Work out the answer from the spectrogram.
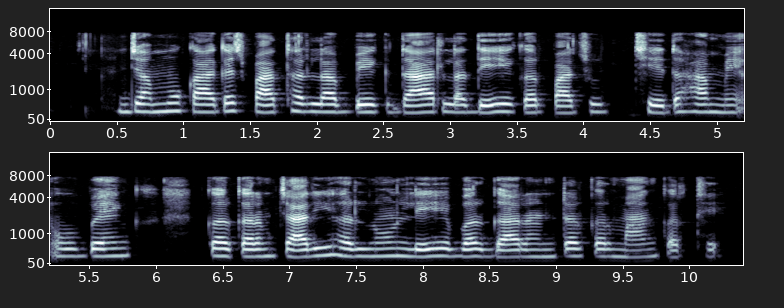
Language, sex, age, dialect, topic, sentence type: Chhattisgarhi, female, 18-24, Northern/Bhandar, banking, statement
